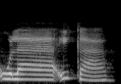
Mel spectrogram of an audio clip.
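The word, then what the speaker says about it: أولئك: Ya, sekarang kita lihat ibu di kata ulaika itu ada wau kecil, ada wau di atasnya ada buletan kecil. Jangan sampai keliru ya. Buletan kecil ini menunjukkan bagaimana dia menunjukkan tidak terbacanya huruf alias secara lafaz itu anggap aja tidak ada ya.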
